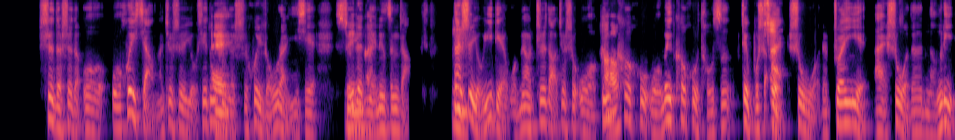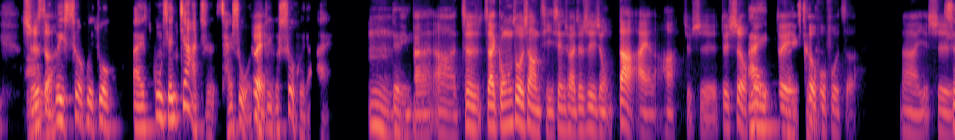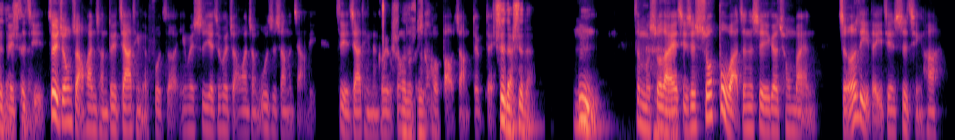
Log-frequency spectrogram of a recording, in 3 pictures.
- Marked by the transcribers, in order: stressed: "爱"; tsk; chuckle; stressed: "说不"
- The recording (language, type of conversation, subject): Chinese, podcast, 说“不”对你来说难吗？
